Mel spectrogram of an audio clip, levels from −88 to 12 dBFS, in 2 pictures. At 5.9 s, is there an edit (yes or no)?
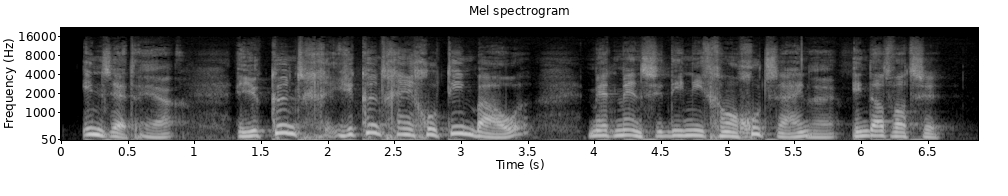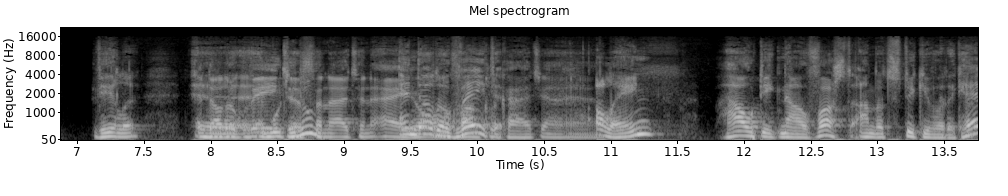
no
